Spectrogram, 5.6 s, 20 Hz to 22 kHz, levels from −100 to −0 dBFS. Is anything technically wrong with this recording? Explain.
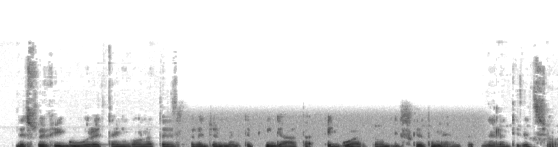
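Yes. From 1.63 to 4.93 s, just after "sue figure tengono la", digital radio blending to analogue: the receiver lost its digital stream and cross-faded over 143 ms to the AM broadcast, then back. The speech turns dull and hissy, with hiss around 30 dB down and the level shifting about 1 dB. A spectrogram shows the upper frequencies thinning and the noise floor lifting for that stretch.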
